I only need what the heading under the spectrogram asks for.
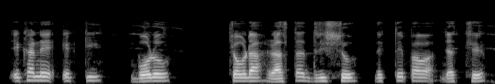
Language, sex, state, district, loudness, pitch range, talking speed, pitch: Bengali, male, West Bengal, Alipurduar, -19 LUFS, 150-165 Hz, 110 wpm, 160 Hz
